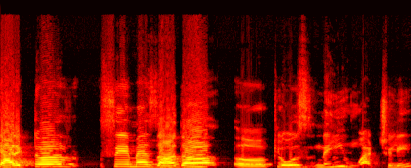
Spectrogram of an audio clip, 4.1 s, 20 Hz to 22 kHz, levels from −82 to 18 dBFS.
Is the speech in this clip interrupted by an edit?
no; 0 cuts

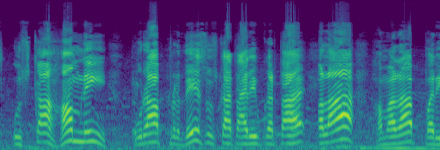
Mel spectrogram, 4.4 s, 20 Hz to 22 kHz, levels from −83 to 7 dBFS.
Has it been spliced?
yes; 1 cut; at 3.2 s

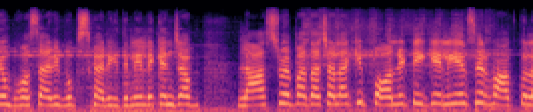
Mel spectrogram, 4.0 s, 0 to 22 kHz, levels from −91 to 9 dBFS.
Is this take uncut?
yes; 0 cuts

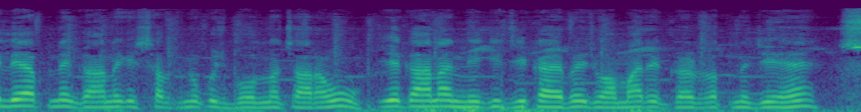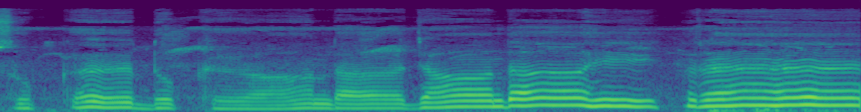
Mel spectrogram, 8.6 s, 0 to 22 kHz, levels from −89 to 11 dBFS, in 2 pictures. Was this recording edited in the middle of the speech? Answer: no; 0 cuts

